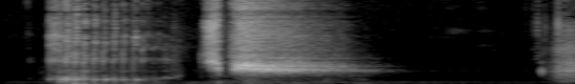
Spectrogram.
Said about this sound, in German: Doch der Dino liegt mitten auf der Wiese und überall auf und an seinem Körper liegen kleine gelbe Küken, die schlafen. Und der Dino schläft auch, leicht schnarchend.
